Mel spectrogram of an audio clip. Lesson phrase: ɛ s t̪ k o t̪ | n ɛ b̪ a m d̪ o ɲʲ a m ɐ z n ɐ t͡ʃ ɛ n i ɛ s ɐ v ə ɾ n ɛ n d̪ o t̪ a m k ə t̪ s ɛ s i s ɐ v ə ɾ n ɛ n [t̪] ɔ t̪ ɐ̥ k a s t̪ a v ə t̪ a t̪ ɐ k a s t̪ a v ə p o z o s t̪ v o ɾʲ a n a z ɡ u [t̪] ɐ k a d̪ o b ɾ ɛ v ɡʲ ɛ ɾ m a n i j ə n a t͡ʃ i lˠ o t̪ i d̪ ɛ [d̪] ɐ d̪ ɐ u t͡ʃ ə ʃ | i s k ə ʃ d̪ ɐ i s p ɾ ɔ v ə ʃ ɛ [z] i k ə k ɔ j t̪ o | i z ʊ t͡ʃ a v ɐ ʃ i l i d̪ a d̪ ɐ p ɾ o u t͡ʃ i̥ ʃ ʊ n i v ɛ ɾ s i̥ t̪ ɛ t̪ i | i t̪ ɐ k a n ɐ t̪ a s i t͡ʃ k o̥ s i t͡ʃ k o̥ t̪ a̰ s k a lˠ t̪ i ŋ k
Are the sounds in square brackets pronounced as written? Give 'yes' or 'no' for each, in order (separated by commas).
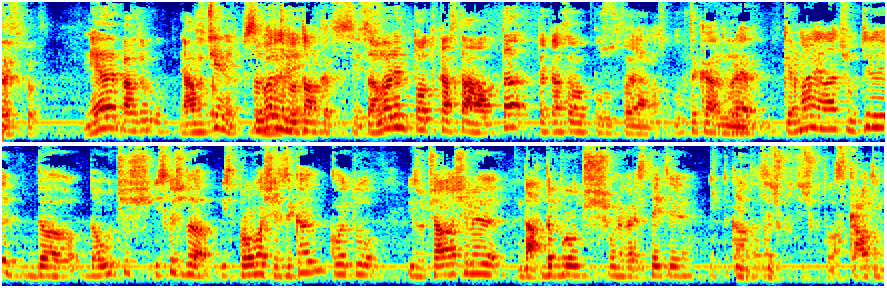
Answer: yes, yes, yes, yes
